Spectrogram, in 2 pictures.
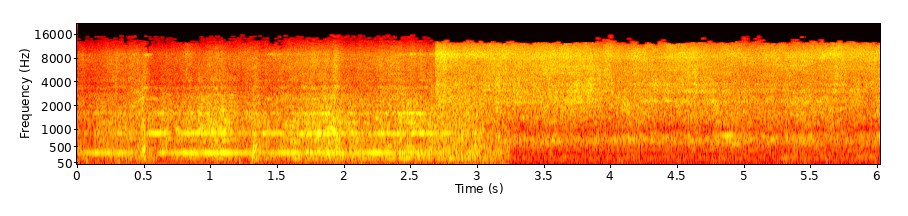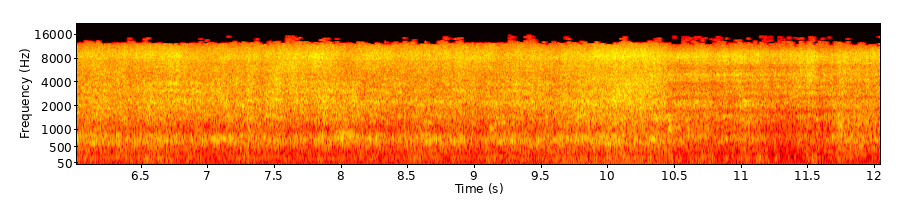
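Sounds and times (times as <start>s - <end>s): steam locomotive hissing: 0.0s - 12.0s.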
